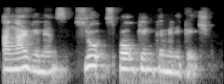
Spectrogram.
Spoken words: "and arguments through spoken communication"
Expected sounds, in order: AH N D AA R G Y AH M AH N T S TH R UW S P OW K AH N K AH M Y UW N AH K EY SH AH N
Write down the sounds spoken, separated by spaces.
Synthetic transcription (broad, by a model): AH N AA R G Y AH M AH N T S T R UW S P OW K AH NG K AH M Y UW N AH K EY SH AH N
